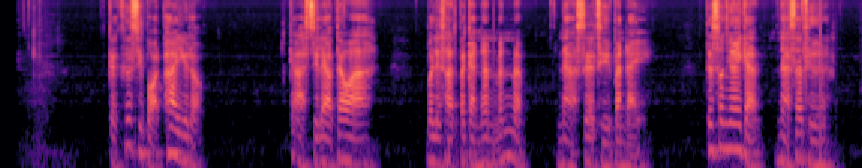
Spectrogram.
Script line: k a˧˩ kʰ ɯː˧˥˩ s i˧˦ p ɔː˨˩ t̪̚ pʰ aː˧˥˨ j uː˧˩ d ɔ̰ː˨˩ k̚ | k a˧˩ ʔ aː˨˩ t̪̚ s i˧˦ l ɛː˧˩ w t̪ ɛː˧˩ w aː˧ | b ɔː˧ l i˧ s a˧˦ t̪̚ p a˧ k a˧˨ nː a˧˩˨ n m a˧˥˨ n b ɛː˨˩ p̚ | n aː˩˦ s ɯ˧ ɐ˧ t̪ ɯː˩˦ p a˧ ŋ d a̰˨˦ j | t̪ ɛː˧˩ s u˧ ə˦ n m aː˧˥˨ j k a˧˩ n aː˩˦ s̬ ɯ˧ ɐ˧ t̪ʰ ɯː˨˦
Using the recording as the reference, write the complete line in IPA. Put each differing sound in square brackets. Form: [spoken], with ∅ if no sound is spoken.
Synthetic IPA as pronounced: k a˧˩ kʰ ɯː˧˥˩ s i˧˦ p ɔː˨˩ t̪̚ pʰ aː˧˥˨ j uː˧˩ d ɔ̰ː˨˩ k̚ | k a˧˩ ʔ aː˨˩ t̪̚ s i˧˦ l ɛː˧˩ w t̪ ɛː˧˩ w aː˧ | b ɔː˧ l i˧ s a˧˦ t̪̚ p a˧ k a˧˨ nː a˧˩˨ n m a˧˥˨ n b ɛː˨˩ p̚ | n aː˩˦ s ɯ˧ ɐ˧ [t̪ʰ] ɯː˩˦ p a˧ [n] d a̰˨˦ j | t̪ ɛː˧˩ s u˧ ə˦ n [ŋ] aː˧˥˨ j k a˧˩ n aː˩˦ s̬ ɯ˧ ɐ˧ t̪ʰ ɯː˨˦

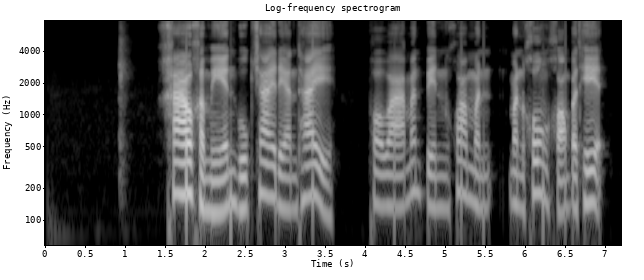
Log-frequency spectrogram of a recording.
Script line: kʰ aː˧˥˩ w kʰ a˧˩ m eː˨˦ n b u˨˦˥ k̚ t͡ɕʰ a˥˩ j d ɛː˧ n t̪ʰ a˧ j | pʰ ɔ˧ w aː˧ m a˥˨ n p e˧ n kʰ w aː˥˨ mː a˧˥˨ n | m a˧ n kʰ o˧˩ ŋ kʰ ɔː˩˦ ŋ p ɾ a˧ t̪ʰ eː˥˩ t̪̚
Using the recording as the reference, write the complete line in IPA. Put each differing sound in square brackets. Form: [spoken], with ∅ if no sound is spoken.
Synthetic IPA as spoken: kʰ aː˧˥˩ w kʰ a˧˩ m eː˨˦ n b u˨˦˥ k̚ t͡ɕʰ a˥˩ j d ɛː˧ n t̪ʰ [a˥˩˨] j | pʰ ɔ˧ w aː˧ m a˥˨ n p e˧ n kʰ w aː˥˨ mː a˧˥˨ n | m [a˥˩] n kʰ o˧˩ ŋ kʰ ɔː˩˦ ŋ p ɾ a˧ t̪ʰ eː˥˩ t̪̚

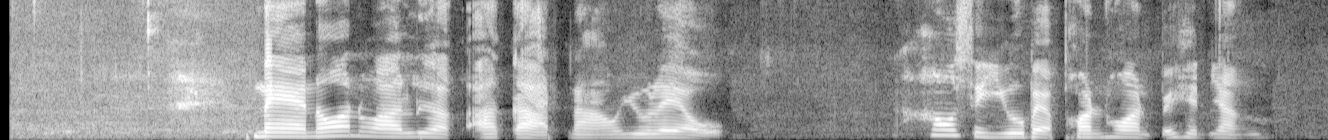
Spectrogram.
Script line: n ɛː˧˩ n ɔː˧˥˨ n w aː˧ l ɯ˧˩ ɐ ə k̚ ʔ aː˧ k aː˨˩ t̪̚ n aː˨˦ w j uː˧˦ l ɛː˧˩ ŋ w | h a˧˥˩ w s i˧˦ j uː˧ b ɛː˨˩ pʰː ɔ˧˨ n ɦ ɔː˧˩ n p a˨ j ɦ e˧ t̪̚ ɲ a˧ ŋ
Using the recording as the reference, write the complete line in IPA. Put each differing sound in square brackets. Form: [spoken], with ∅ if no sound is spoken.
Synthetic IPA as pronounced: n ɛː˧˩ n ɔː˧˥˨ n w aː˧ l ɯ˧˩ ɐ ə k̚ ʔ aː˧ k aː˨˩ t̪̚ n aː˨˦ w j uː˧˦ l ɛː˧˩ [∅] w | h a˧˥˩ w s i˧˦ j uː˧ b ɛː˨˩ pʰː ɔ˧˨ n ɦ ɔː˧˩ n p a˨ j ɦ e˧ t̪̚ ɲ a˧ ŋ

